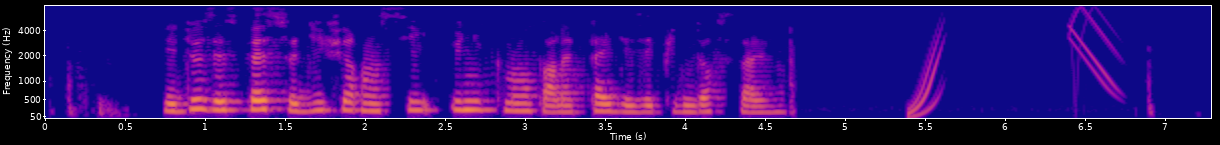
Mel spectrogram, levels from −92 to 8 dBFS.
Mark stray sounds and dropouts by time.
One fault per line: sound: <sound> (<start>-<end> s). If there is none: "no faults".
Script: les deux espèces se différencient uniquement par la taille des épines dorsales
sound: chirp (5.4-5.6 s)
sound: chirp (6.4-6.8 s)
